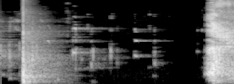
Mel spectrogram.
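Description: A single sharp thump of a hand slapping the tabletop, just after the start, followed by a few faint bits of laughter.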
